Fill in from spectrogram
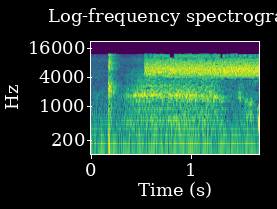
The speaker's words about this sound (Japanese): やっぱ一番は神社富岡八幡宮、うん、でいい場所見つけて、まあ、木がたくさん生えてるところがあってであんまり人が来ないとこがあるからそこにマイクを持って行って録音したんだけれどもその音声がこちらなんですけども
